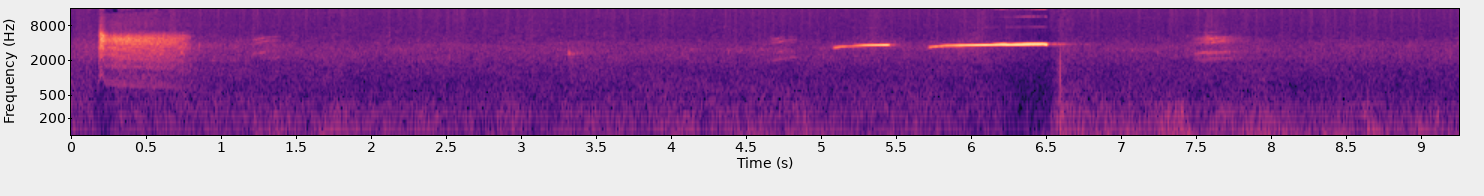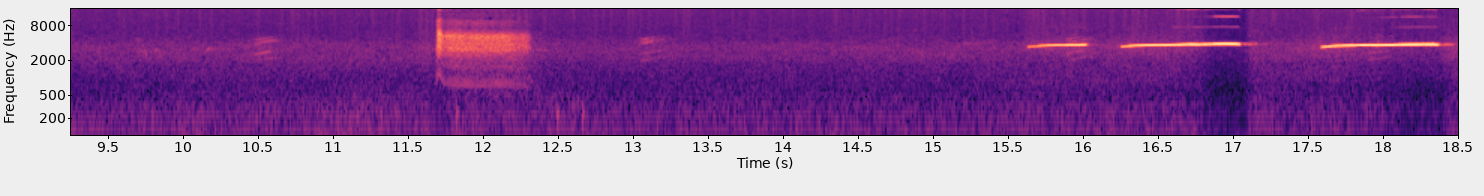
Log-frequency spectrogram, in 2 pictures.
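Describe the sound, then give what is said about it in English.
A scrub robin calls in the open, mixing harsh buzzing chirrs and rattles with short rising whistled notes, repeated a few times over a low rumble of wind or noise. “So as soon as you get anywhere near it, it chirs and rattles at you.”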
